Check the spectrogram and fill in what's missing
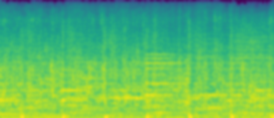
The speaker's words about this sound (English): Let's give an applause for the people that just received of God and got set free.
